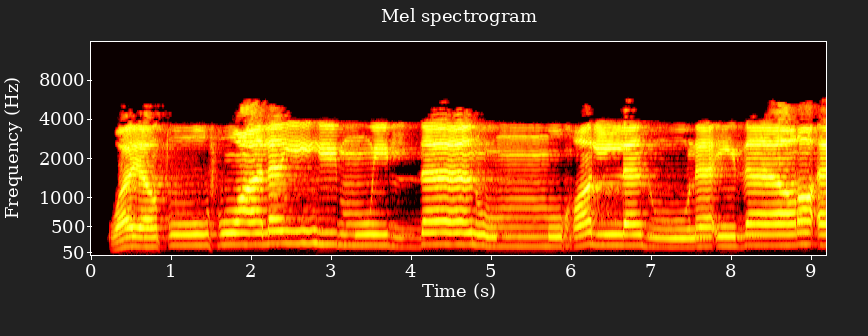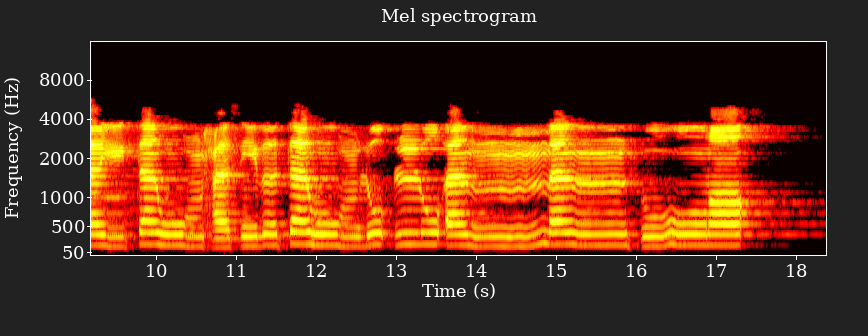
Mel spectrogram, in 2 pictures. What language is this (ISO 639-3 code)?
ara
